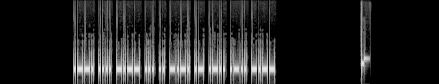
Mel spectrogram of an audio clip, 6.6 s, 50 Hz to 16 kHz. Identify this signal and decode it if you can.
Morse code, heard as a keyed tone, about 44 wpm, 700 Hz. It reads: PHYSICALLY
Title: Top 1501-1750 Words 45wpm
